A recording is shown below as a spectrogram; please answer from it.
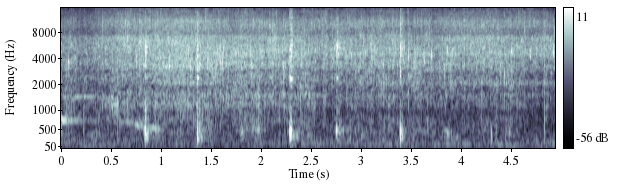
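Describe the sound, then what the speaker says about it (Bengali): Chopped green chilies are stirred into dalia khichdi frying with potato and soybean in a pan, a loud continuous sizzle broken by regular spoon scrapes and clacks, close up with no voices. "এবার আমি দিয়ে দিচ্ছি কুচিয়ে রাখা কাঁচা লঙ্কা।"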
